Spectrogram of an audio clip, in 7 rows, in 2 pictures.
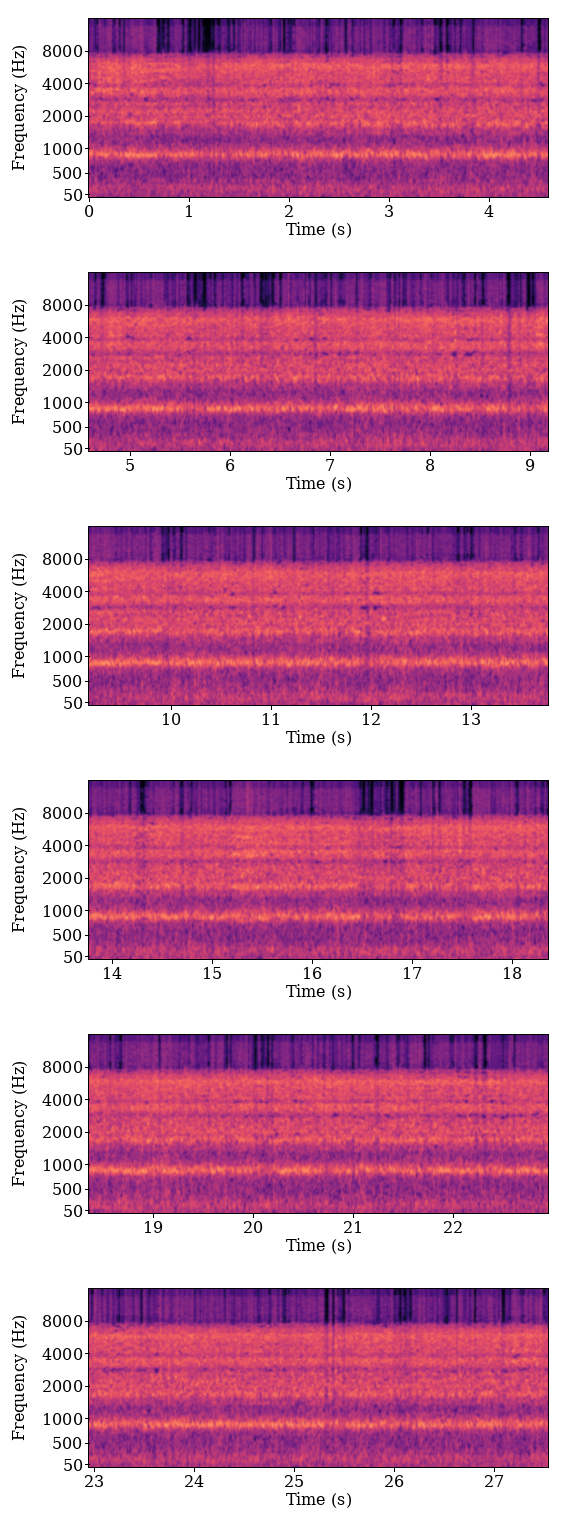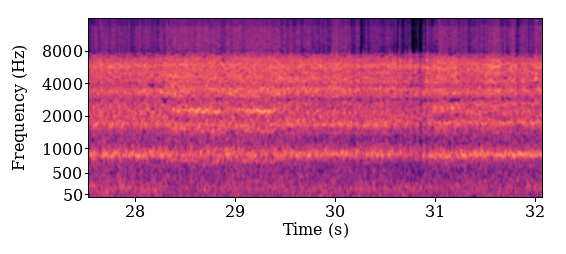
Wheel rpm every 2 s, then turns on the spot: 230, 230, 230, 230, 230, 230, 230, 230, 230, 230, 230, 230, 230, 230, 220, 230.
none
